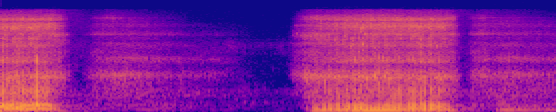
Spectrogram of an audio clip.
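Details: Woman snoring during a daytime nap, who asks whether she needs a CPAP mask: two loud, rasping inspiratory snores, each followed by a quieter exhalation and a short pause.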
